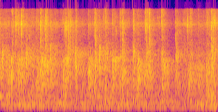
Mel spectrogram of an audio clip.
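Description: Applause rises from the crowd welcoming guests at a farewell ceremony for Rampurhat loco pilots, a dense patter of many clapping hands held steadily for a couple of seconds.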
